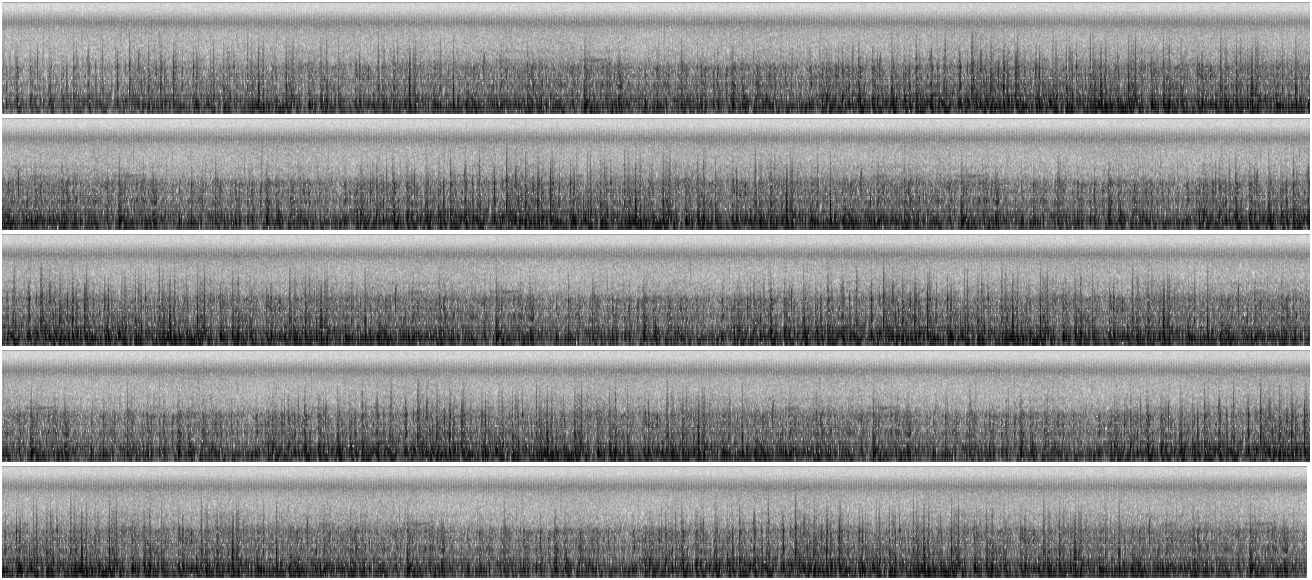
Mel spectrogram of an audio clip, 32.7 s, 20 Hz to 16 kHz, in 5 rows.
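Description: Low, steady rumble of the Saturn V's five first-stage F-1 rocket engines burning during ascent, swelling over the first few seconds and then holding steady.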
